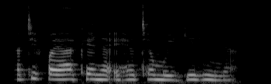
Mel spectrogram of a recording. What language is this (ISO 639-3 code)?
kik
